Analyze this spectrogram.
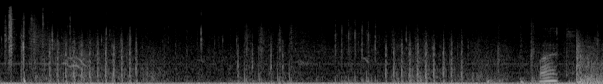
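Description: A rifle fires in quick bursts.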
